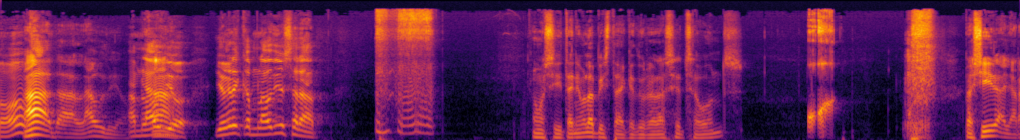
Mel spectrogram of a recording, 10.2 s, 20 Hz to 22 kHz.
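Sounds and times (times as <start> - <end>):
speech: 0.0 - 4.0, 5.3 - 8.5, 9.1 - 10.1
person blowing a fart noise with their mouth: 3.7 - 4.5, 8.1 - 8.4, 9.0 - 9.4.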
